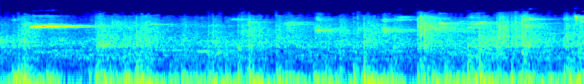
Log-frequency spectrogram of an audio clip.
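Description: Indoor volleyball play in a sports hall: repeated ball thuds and bounces, short high squeaks, and players' voices and calls echoing.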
